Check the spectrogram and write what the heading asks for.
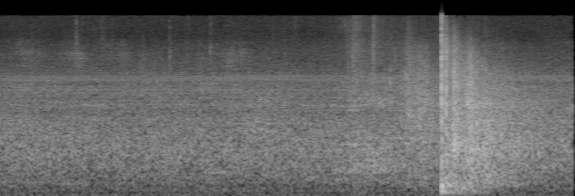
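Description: A pitched baseball hitting its target with one sharp, loud smack about three seconds in, which echoes briefly.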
